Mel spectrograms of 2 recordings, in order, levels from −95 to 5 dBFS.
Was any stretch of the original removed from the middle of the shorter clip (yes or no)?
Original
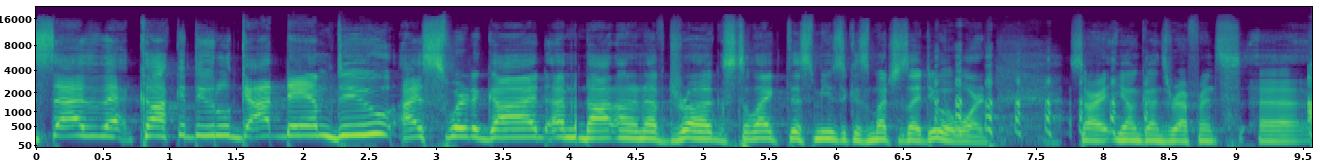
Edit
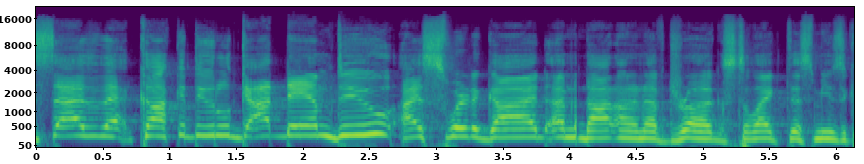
no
